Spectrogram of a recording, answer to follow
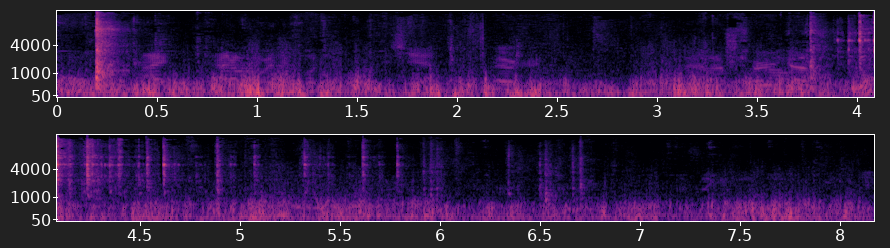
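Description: Wind buffeting the microphone outdoors, with indistinct voices and a run of light clicks and taps near the middle.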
